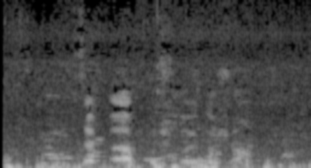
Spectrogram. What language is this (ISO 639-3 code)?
lrk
